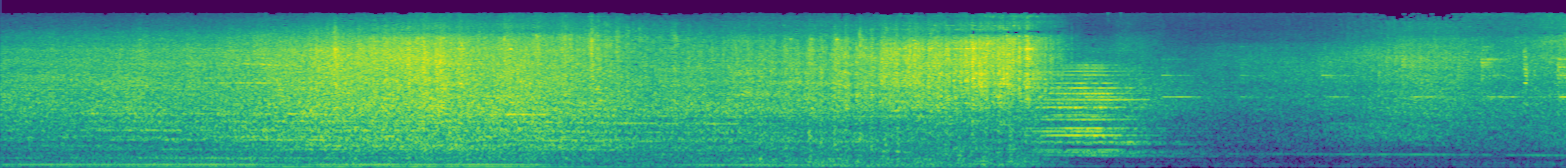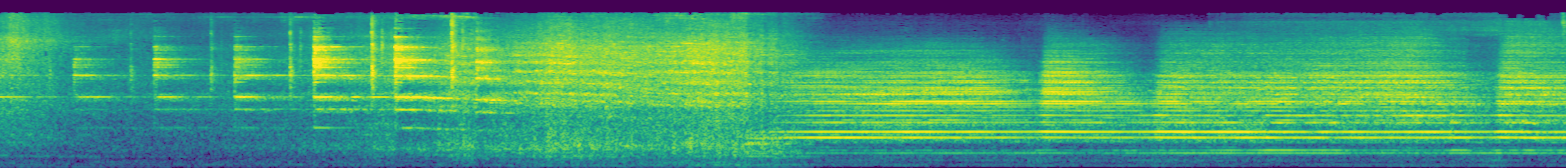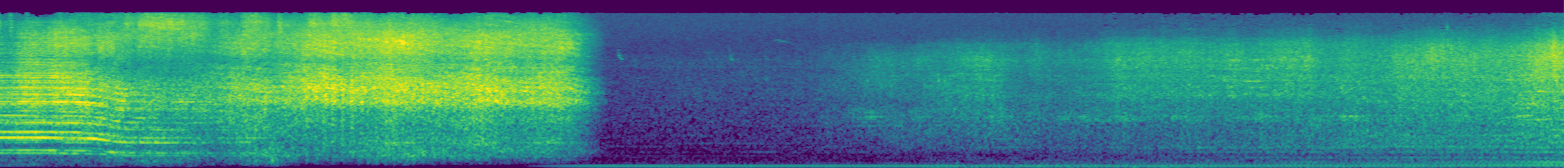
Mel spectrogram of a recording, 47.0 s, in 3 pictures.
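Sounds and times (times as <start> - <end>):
trains rolling past: 0.0 - 46.9
wheels clattering over rail joints: 5.8 - 10.5
locomotive horn blast: 10.2 - 16.2, 23.1 - 33.9.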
